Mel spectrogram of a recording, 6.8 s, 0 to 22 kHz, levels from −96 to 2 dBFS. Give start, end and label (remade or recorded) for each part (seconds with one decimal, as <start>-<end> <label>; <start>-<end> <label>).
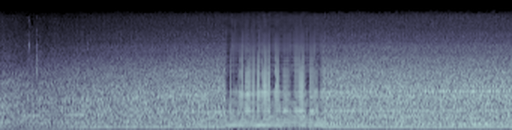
0.0-3.0 recorded; 3.0-4.3 remade; 4.3-6.8 recorded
